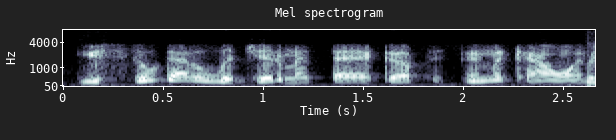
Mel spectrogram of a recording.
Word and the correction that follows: McCown: Why do you, McCown! It's not McCowan!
